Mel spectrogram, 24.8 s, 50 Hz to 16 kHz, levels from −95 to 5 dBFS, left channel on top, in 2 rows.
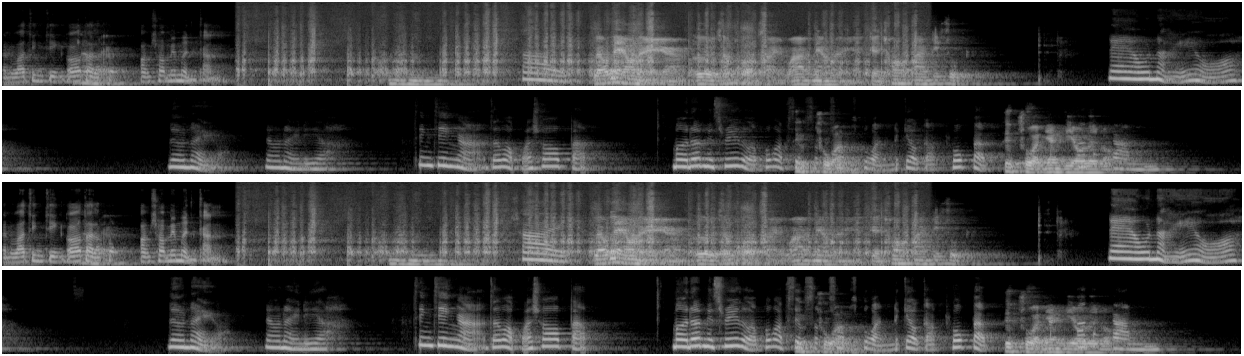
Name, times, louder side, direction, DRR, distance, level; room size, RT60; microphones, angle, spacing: voice 1, 0.0-2.3 5.1-5.7 6.1-6.2 11.1-12.4 14.1-14.7 15.0-15.8 16.6-18.3 19.1-20.4 20.7-22.3 23.1-23.3 23.5-24.0, right 3 dB, 45° right, 13 dB, 0.5 m, -31 dB
voice 2, 0.7-1.1 3.9-4.5 5.9-9.6 20.3-21.0 22.4-23.5, left 1 dB, 75° left, 5 dB, 1.7 m, -31 dB
sound 1, 2.3-9.3, equal, 5° left, 0.6 m, -35 dB
12.0 x 10.0 x 9.0 m, 1.2 s
head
